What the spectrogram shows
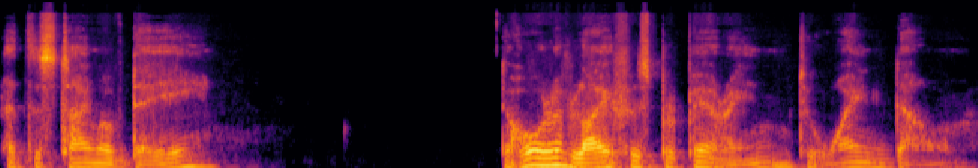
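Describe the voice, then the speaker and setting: With a warm, husky, lowish voice, a man leads a guided meditation as a spiritual teacher. He offers slow, formal, contemplative instruction in short, deliberate phrases separated by long silences.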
